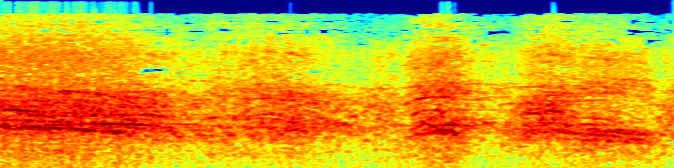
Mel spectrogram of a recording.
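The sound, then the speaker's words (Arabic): A crowd loudly chants salawat, blessings, in unison toward the shrine of Abbas at a religious gathering, the massed voices rising and falling in a few strong swells. “صوت عالي ان شاء الله بدون تصفيق حاضر عمي ان شاء الله بدون تصفيق فالصلوات توصل الى ضريح العباس باعلى صوتكم”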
